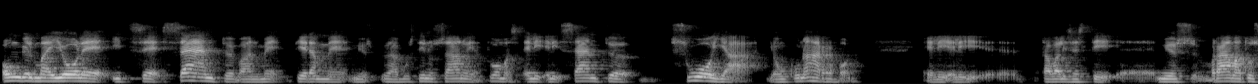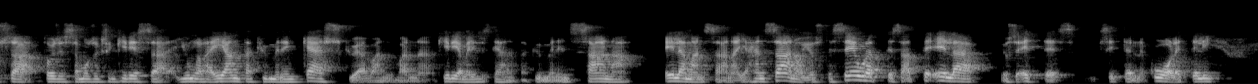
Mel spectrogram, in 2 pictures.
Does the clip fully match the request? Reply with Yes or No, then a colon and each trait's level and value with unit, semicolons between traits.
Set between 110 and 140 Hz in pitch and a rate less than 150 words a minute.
Yes: low, 135 Hz; average, 125 wpm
